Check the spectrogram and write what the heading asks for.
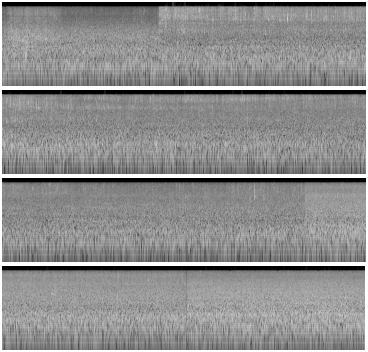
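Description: Steady rushing water, an even hiss with no distinct splashes, growing louder about twenty seconds in and again a few seconds later.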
